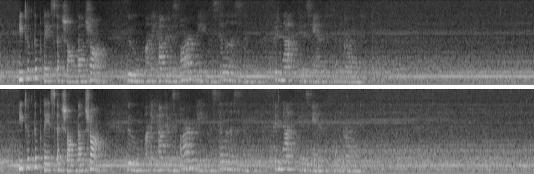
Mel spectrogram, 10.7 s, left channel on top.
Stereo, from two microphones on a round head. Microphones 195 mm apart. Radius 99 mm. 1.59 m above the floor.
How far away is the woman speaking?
About 0.7 m.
